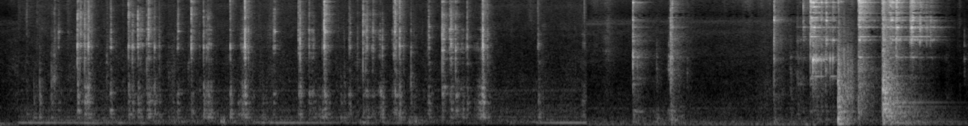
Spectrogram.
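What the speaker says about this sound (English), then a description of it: "A wrench fell, but you can see the speed ring came right off." A metal wrench drops onto B series transmission parts during differential work, giving a burst of sharp metallic clinks and rattles near the end, after scattered lighter ticks and taps of tools.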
